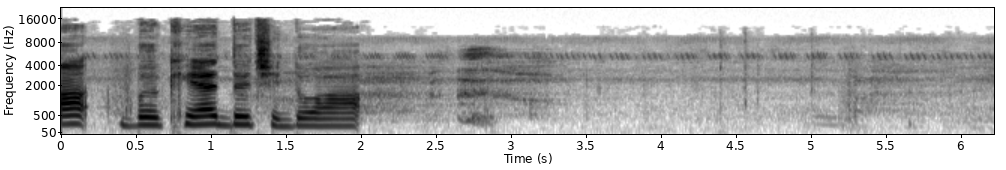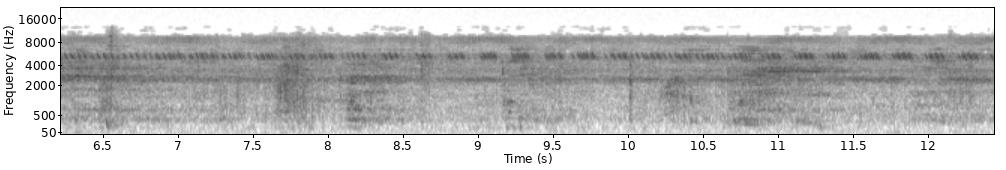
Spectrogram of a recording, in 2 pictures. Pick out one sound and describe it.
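Footsteps scuff and shuffle over rocky ground.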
